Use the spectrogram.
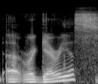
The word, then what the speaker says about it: Regarius: So this is, am I pronouncing it right? Regarius? That's right.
